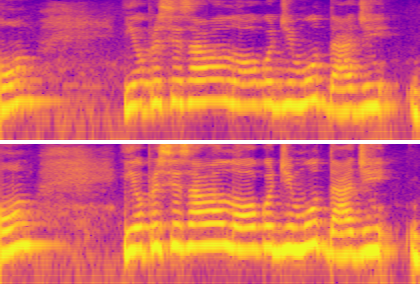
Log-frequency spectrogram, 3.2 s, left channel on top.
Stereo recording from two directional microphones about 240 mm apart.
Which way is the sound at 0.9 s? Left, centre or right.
Right.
